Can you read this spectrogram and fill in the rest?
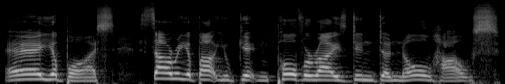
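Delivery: a hint of a creaky old walrus; Willy the Walrus. A narrator's reading. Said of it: "hear Willy the Walrus".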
